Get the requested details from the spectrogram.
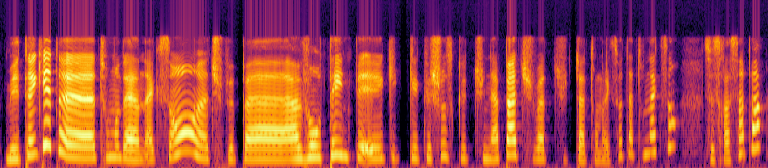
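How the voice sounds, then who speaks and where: A woman's voice: fairly high pitch, animated, brisk, few pauses, bright, forceful tone, smooth, no echo, highs cut off. A woman streaming a life-sim game from home, chatting casually and talking to her game characters. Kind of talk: casual live gameplay commentary.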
